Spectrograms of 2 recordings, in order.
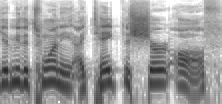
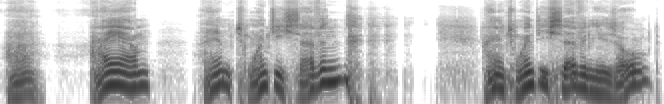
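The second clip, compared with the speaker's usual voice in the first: put-on Mexican accent. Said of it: "I'm losing my Mexican voice".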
